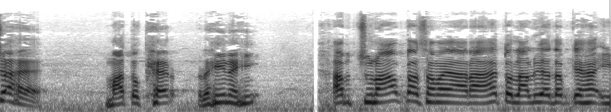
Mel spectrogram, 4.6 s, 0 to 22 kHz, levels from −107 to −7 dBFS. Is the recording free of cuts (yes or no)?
no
